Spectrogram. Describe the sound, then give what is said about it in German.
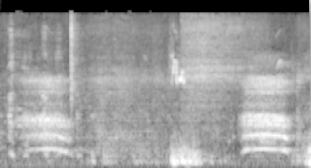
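Several voices, including adults, imitate a wolf trying to blow down a little pig's house, huffing and blowing hard in strong breathy bursts mixed with drawn-out, howl-like vocal tones, fairly loud, in two main waves. “Und der Wolf fing an zu pusten.”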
